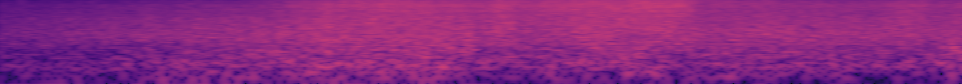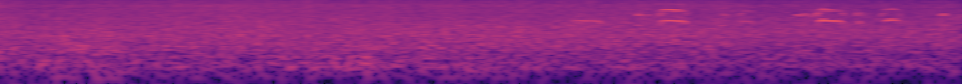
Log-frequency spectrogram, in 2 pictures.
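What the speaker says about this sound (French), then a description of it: "éviter les fortes vagues" Strong ocean waves surge and break across a rocky intertidal shore, a steady, loud, roaring wash of surf with wind noise, continuous throughout with no voices.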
